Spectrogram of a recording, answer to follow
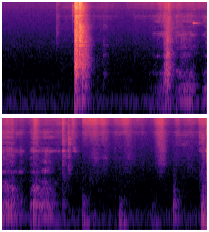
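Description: Wooden rolling pin rolled back and forth over pie crust dough on a floured wooden counter: a run of short rolling strokes, about one or two a second, after a single loud thud about a second and a half in.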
